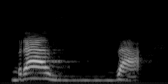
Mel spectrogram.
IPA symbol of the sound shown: z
